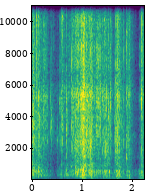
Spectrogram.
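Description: Plastic blind-bag packet crinkling and rustling in the hands as it is worked open, in uneven crackly bursts with a short lull about half a second in.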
